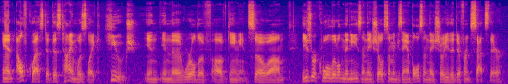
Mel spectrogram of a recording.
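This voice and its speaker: A man in his forties giving a casual, nostalgic review in a conversational, halting way. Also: fairly low pitch. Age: 40s. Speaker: host of a gaming magazine review series.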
